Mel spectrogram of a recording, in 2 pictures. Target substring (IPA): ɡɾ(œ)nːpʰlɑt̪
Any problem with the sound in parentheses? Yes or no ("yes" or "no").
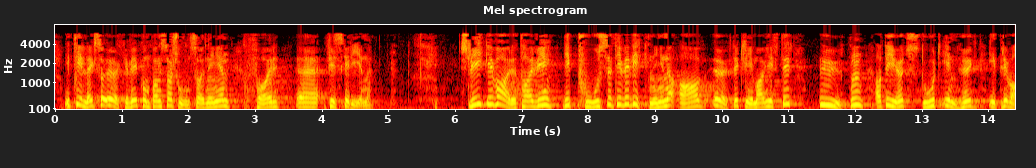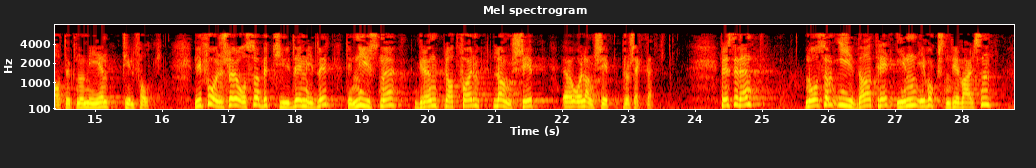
no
